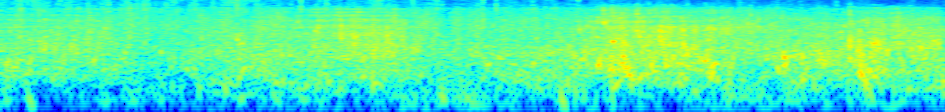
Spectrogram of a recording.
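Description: River water rushing and splashing, with irregular splashes that get louder about three seconds in.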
